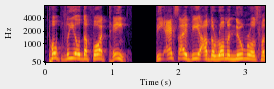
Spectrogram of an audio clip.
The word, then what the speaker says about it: Xi: The president of China is President Xi. The X and the I are the spelling of his name, not Roman numerals.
